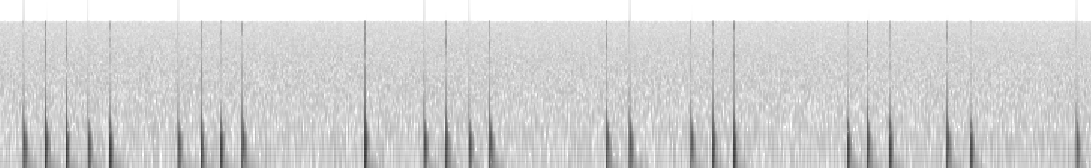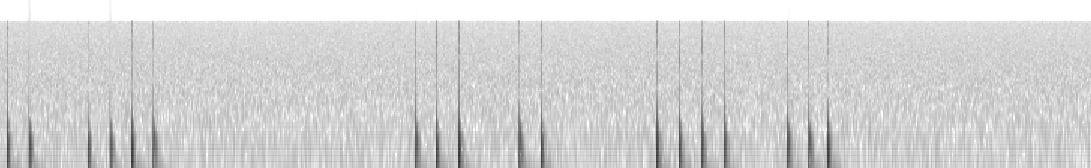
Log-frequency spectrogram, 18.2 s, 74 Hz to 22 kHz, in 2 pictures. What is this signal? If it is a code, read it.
Tap code, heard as knocks on a wall, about 6 knocks a second. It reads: YDHMO MS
